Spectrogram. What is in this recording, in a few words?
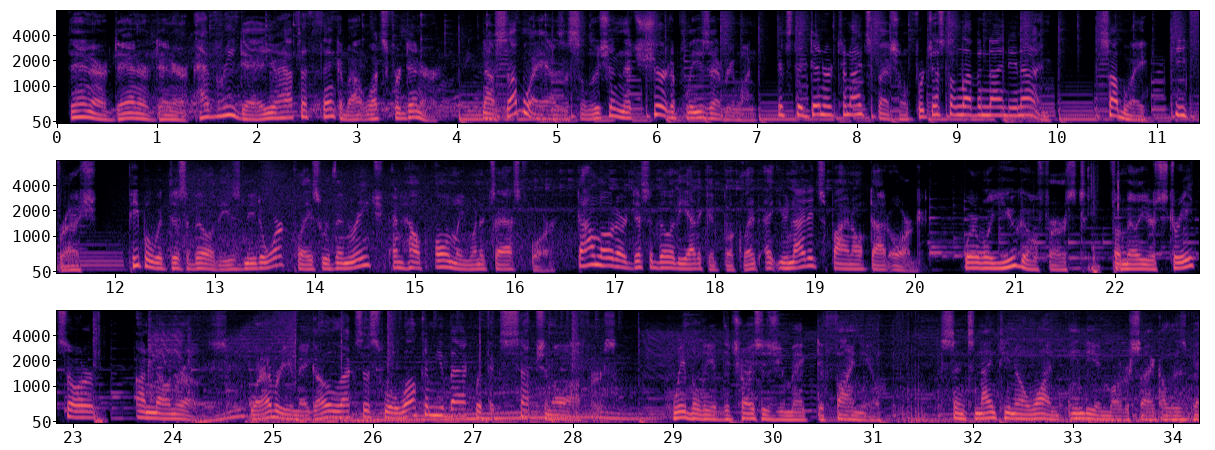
Commercial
